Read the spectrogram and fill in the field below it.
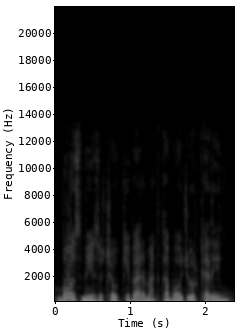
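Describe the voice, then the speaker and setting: Brief: woman as an innocent questioning boy in a storybook, raised pitch, soft music behind. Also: animated, creaky. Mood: curious. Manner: wondering questions. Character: young boy, curious and innocent.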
